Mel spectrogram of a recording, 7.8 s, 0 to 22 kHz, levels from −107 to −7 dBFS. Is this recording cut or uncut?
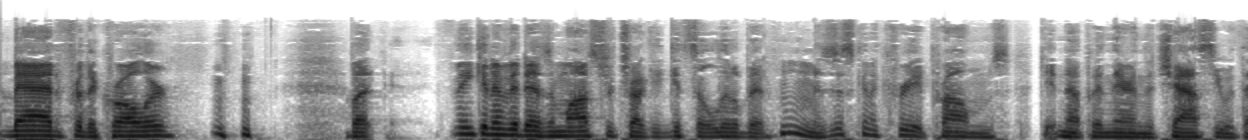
cut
